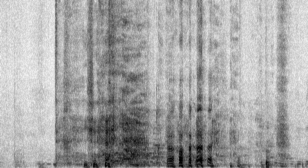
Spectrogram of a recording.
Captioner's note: audience laughing; laughing; audience laughing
